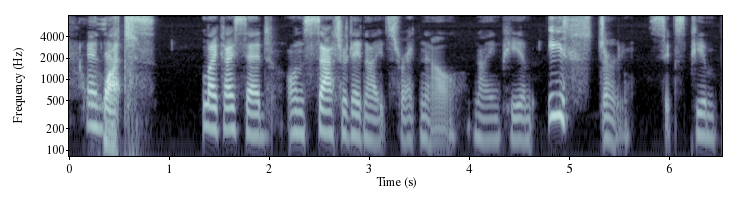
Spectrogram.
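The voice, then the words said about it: Over-enunciated angry stage magician voice. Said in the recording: “What is this accent you're doing? ... This is my enunciation ... Persona, making sure that every letter in every word actually comes through ... angry stage magician”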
